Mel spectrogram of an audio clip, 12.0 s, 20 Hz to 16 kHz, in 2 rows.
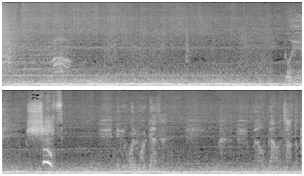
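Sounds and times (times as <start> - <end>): deep low rumble: 0.0 - 12.0.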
